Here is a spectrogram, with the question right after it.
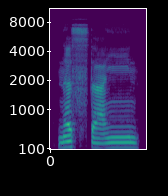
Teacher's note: So the sin is a letter of whistling. So it makes a s sound. It's one of the letters of whistling.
